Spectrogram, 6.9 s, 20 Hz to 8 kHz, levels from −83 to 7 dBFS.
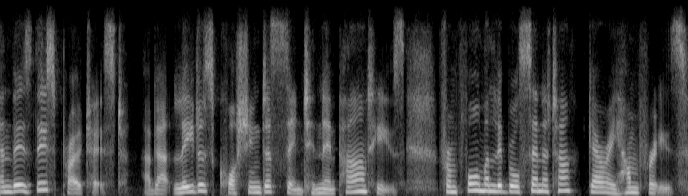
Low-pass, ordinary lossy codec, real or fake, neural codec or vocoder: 7.2 kHz; Opus, 32 kbps; fake; codec, 16 kHz, 0.8 kbps, ZipCodec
